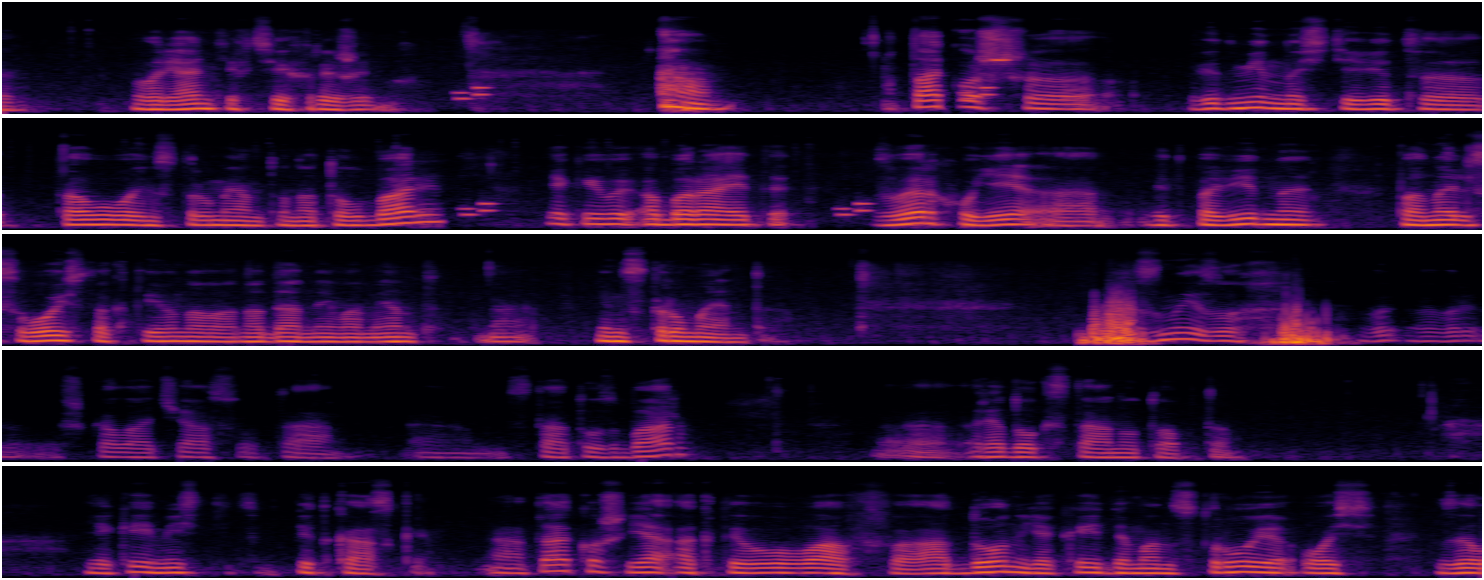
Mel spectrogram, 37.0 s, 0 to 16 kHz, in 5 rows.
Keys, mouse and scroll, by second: 4.9 click, 22.3 click, 30.8 middle click, 34.9 middle click.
